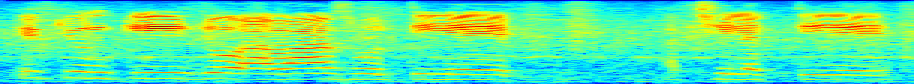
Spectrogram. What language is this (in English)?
Urdu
